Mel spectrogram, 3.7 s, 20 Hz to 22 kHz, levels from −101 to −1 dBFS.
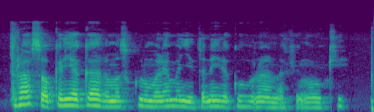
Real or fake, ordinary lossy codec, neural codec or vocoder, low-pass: real; none; none; 10.8 kHz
